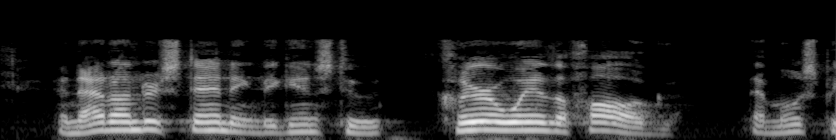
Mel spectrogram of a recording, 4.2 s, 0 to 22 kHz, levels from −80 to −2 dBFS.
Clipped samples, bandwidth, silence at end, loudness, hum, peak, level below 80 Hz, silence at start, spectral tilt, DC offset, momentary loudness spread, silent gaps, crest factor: under 0.1%; 8 kHz; 0 s; -19 LUFS; none; -4 dBFS; -62 dBFS; 0.3 s; -4 dB/octave; under 0.1%; 19 LU; none; 18 dB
